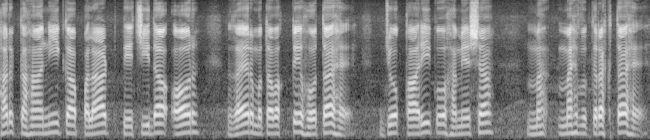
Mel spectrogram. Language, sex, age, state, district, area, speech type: Urdu, male, 18-30, Uttar Pradesh, Saharanpur, urban, spontaneous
